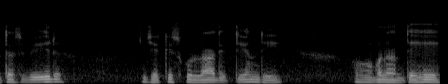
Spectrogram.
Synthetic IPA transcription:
t̪əsʋiːɾ | d͡ʒeːkɪsə̥kuːlaːd̪ɪt̪ːiə̃nd̪iː | oːbənãːnt̪eːɦeː

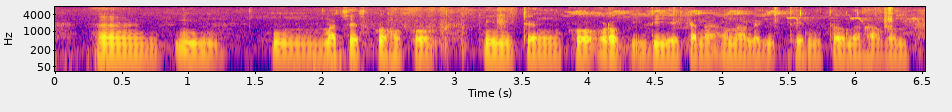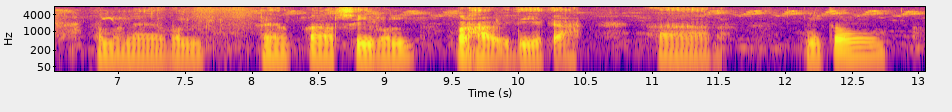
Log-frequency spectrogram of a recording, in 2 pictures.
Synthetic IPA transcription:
mat͡ʃɛt̪kɔɦɔ̃kɔminiʈəŋkɔɔɽɔkid̪ijɛkanaɔnaləɡit̪̚ˀt̪ɛnit̪ɔŋd̪ɔnɦaʔbɔnmanɛbɔn | aɾsibɔn | baɽɦawʔid̪ijɛkaʔaː | ɾ | nit̪ɔŋ

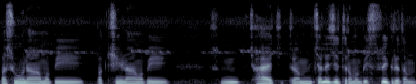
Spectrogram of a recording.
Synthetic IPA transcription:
pɐsuːnaːmɐpipɐkʃiɽ̃aːmɐpi | t͡ʃʰaːjɐt͡ʃit̪ɾɐmt͡ʃɐlit͡ʃit̪ɾɐmɐpiswiːkɾɪt̪ɐm

